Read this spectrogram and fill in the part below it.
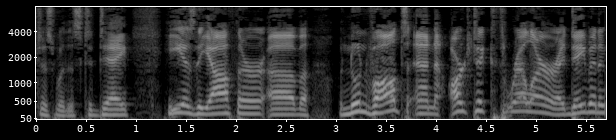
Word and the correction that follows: Nunavut: Uh, Nunavut is the name of the self-governing territory in Canada, which the Canadians have uh, given to the Inuit people.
